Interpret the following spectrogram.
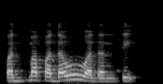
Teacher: This Anuswara will take the form of a half V with Chandra Bindu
